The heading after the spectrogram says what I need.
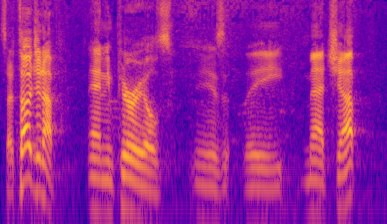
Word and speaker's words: Kojonup: Tojunup K is silent replaced by a T. Thanks English language. That's all good. So Tjanup and Imperials is the matchup.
